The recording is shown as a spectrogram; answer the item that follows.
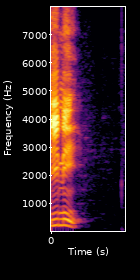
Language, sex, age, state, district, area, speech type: Assamese, male, 18-30, Assam, Tinsukia, urban, read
